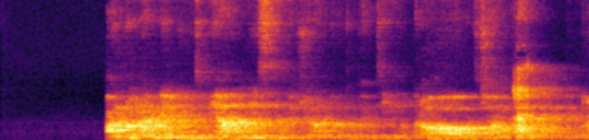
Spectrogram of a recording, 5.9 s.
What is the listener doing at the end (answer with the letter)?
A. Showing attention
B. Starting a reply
A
